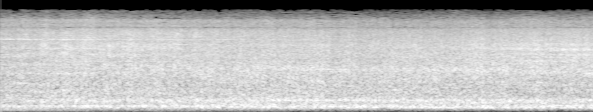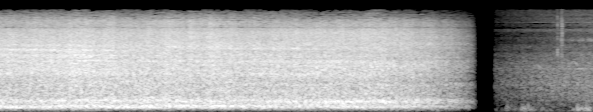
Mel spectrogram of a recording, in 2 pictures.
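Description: Freight train of loaded open hopper wagons rolling past: a loud, steady rumble and rattle of wheels on rails, which cuts off abruptly about a second before the end.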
